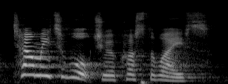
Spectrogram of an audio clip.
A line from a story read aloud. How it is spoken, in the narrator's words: shouted back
